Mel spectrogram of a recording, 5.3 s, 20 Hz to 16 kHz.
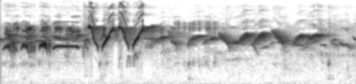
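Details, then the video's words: Chinese hwamei delivering a loud song phrase. Rapid warbling gives way to sweeping V-shaped whistles that rise and fall steeply, then the bird settles into a steadier, slightly softer run of rolling slurred notes. "Họa mi mộc dở 09"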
